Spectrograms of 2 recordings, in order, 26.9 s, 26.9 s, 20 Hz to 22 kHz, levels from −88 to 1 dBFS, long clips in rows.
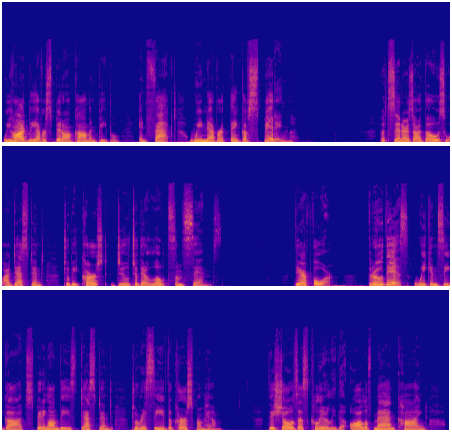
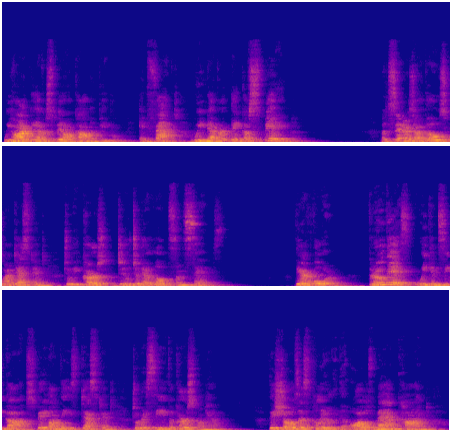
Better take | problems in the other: first | room echo; noticeable; dies away in 0.7 s // off-mic speech; far

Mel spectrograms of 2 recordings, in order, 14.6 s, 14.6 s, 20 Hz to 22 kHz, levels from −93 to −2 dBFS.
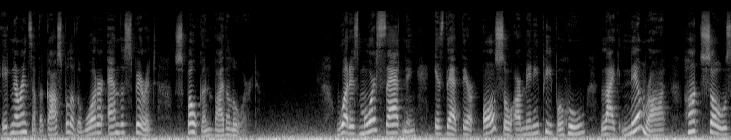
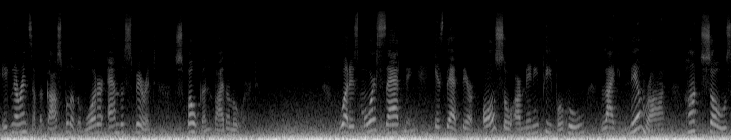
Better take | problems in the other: first | low rumble; loud; throughout; 3 dB below the speech; faint in the first

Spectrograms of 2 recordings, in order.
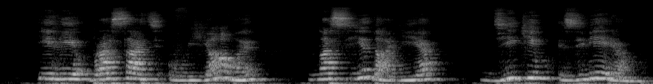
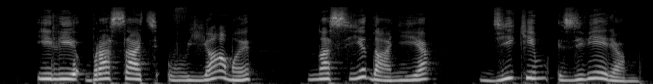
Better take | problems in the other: second | off-mic speech; far // room echo; slight; dies away in 0.3 s

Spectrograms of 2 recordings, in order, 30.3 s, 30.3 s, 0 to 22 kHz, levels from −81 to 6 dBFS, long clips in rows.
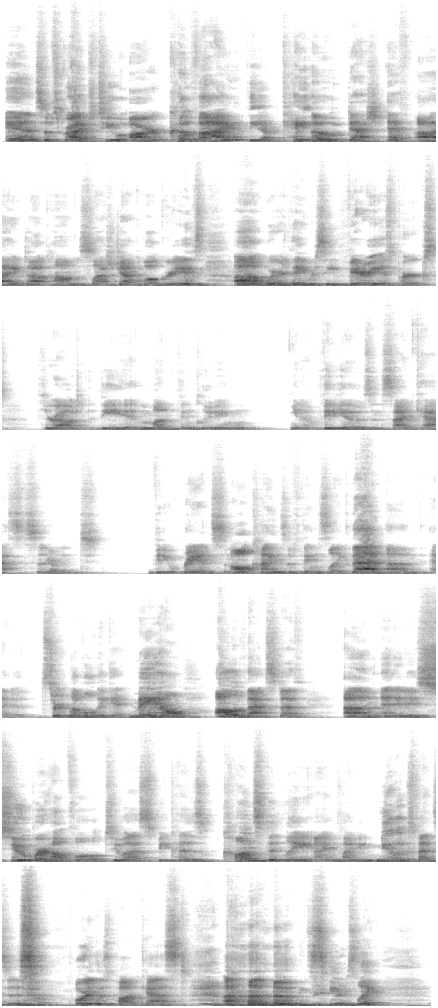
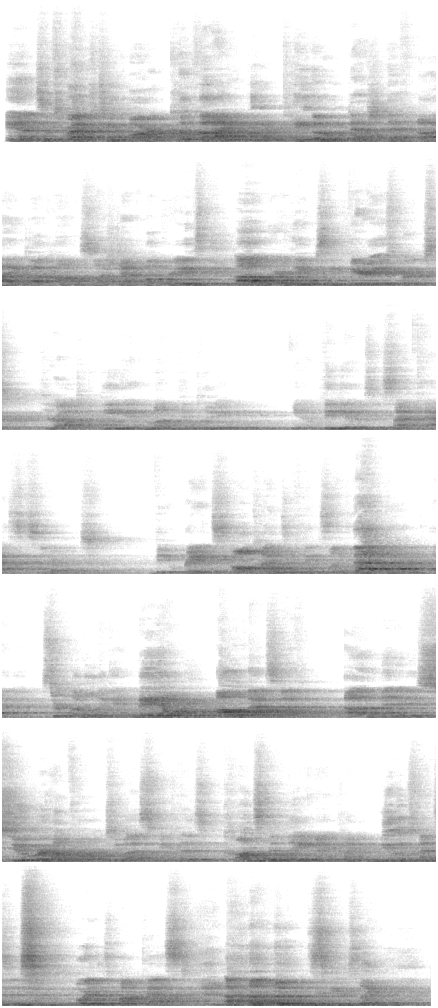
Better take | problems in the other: first | room echo; strong; dies away in 2.5 s; slight in the first // off-mic speech; far; far in the first

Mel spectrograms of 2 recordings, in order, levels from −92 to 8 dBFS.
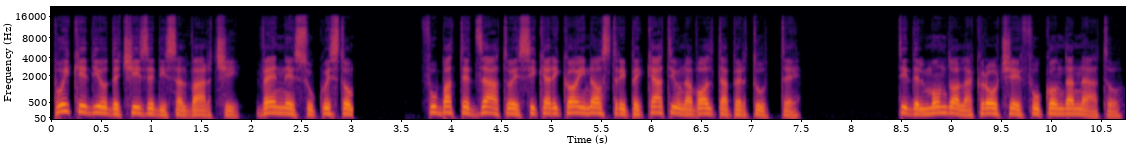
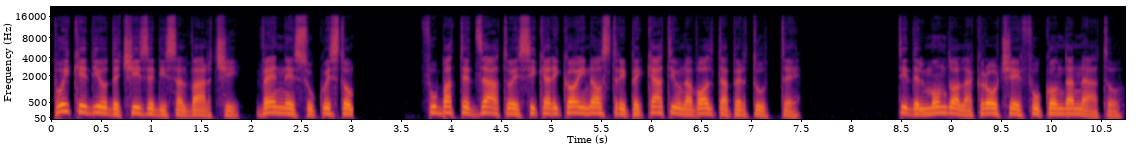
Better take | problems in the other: neither | audio cutting out; at 3 s for 0.5 s and at 7.5 s for 1 s; the same in both

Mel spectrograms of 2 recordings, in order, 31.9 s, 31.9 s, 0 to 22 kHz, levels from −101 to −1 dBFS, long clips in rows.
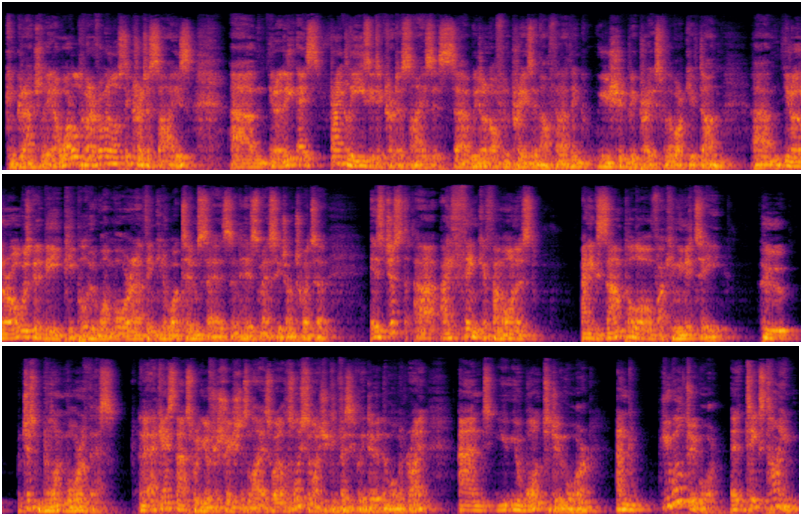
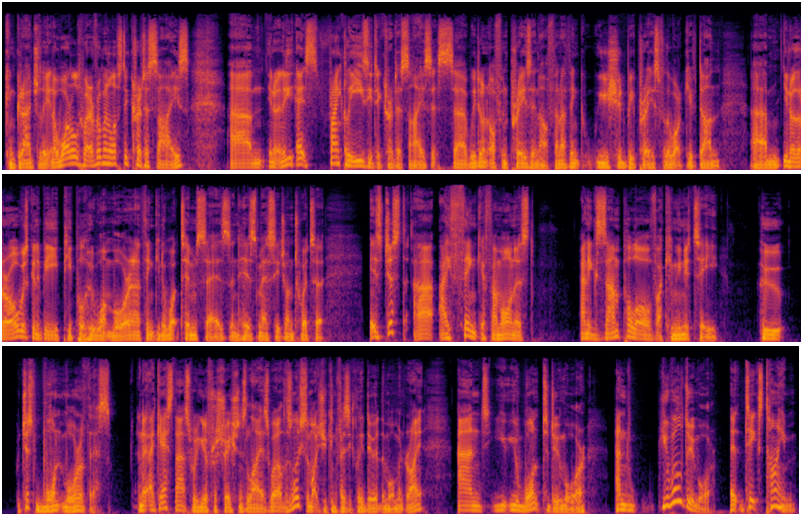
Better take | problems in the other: second | off-mic speech; far // room echo; slight; dies away in 0.4 s

